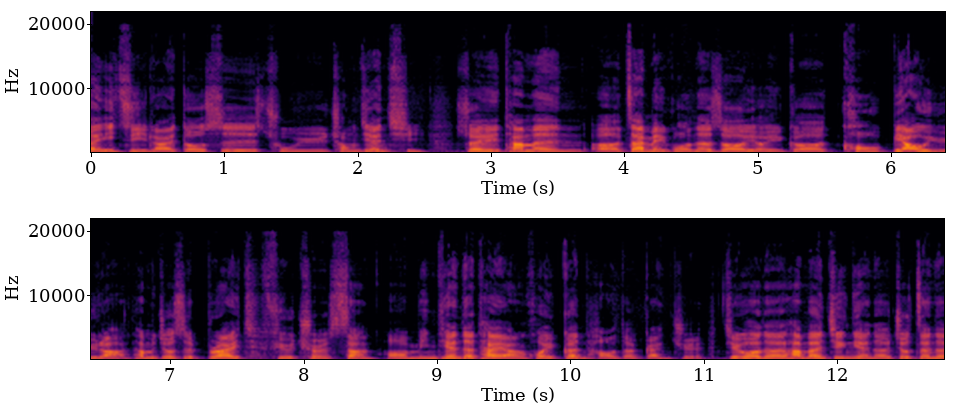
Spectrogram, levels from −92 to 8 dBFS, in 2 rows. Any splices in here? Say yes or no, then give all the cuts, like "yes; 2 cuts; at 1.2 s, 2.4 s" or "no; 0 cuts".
yes; 3 cuts; at 5.6 s, 8.5 s, 11.1 s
